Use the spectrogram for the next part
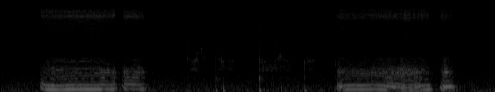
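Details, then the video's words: Chihuahua named Scott asleep in REM sleep, dreaming, snoring loudly: two long, droning, nasal snores of about a second each, low and rich in overtones, with faint soft clicks and breathy sounds between them in a quiet room. "El Chihuahua Scott en fase rem, ronquidos fuertes"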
